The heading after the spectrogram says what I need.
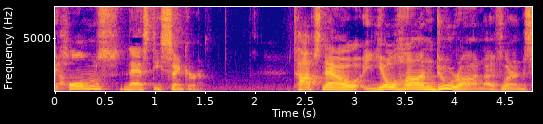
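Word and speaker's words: Jhoan Durán: uh henchmen clay holmes nasty sinker tops now johann duran i've learned is how you say his name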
